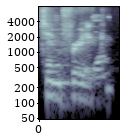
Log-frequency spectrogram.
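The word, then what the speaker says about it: Tim Freke: And in that seeking, I found Tim Freak. I believe that's how you pronounce his name. You did a video with him. Yes, Tim Freak.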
